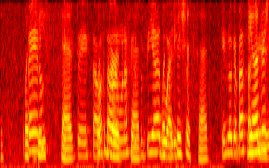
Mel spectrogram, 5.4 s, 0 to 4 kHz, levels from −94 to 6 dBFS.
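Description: No technical faults here.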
